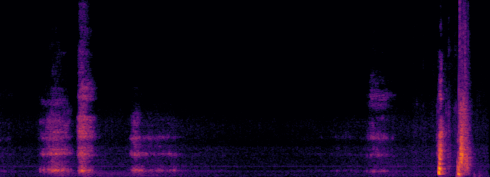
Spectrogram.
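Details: Person with a common cold, very wet and snotty, who has gone through a box of tissues: several sharp, wet sneezes with sniffly breaths between them; a sneezing fit, with a huge sneeze and nose blow at the end.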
